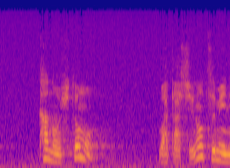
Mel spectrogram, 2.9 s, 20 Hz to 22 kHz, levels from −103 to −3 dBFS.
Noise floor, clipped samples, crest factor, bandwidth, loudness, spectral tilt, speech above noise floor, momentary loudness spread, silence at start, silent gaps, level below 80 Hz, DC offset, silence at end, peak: -57 dBFS; under 0.1%; 20 dB; 17 kHz; -37 LUFS; -5 dB/octave; 22 dB; 21 LU; 0 s; none; -64 dBFS; under 0.1%; 0 s; -18 dBFS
